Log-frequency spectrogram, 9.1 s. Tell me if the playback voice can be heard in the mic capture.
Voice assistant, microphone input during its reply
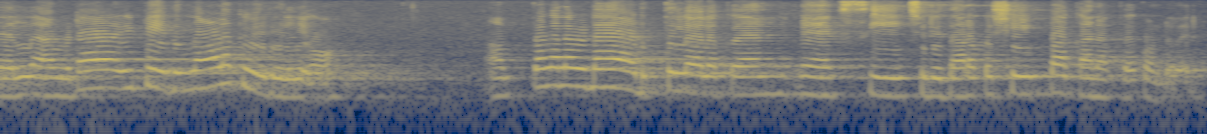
Yes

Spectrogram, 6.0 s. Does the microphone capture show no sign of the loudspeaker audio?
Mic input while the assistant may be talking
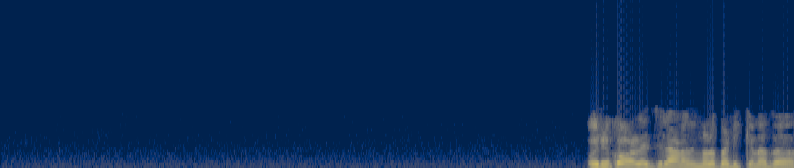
Yes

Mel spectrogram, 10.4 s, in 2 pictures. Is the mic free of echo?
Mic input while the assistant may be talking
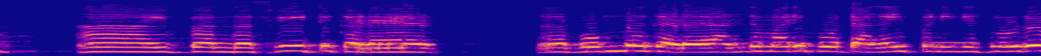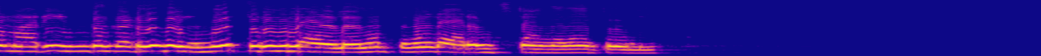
No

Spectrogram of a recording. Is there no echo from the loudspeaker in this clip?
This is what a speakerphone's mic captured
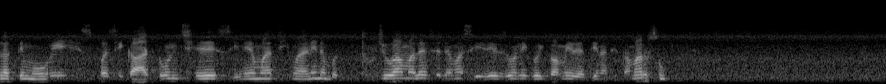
No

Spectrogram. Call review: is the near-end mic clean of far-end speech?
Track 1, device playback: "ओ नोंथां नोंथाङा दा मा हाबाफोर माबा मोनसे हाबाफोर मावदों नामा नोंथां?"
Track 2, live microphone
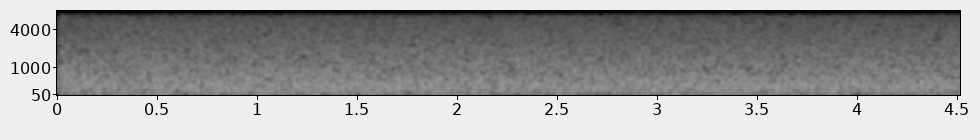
Yes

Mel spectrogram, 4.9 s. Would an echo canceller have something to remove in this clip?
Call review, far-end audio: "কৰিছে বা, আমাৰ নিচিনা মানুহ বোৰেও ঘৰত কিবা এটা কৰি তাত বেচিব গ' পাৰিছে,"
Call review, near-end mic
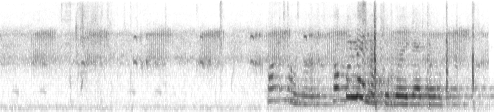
No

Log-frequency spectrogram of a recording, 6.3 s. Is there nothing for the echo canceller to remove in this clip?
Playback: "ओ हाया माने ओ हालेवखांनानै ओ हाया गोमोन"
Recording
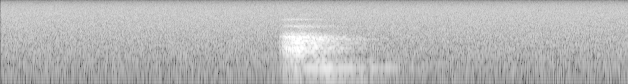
Yes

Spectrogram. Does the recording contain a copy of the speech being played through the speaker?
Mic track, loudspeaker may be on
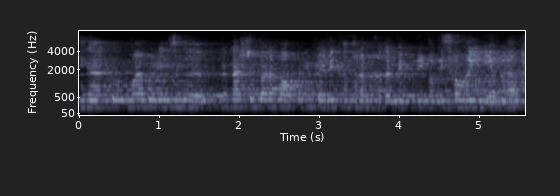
Yes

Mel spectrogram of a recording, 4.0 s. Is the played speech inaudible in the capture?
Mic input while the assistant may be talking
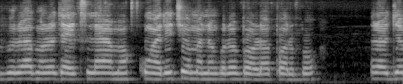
No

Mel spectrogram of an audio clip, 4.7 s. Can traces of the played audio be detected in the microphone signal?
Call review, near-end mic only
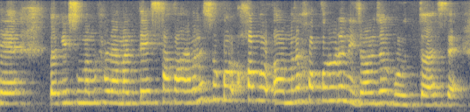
Yes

